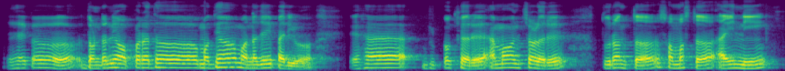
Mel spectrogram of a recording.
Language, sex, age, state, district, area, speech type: Odia, male, 18-30, Odisha, Jagatsinghpur, rural, spontaneous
